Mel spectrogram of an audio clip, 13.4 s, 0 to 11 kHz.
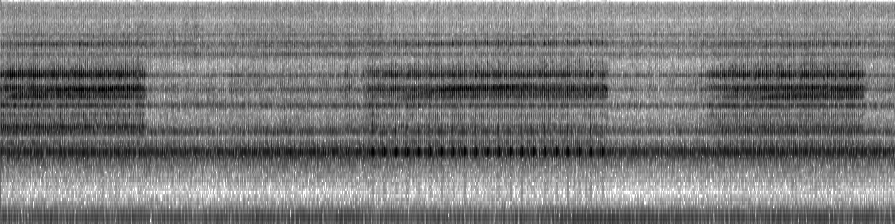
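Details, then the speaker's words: FAW truck 260hp six-cylinder diesel idling after an engine overhaul, timing retarded and tappets set, heard with a sound tester at the injection pump: a sharp regular tick about twice a second. The number one pump plunger is knocking. "तो आवाज जो है एक number की बहुत ज्यादा है जैसे कि एक पिस्टन जो है वो सेड मार रहा है टक टक टक टक इस तरह से आवाज आ रही है"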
